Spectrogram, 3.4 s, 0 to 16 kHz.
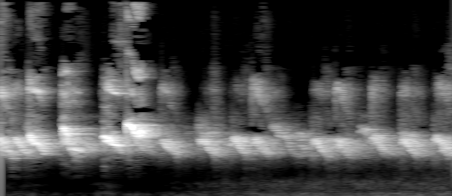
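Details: Lively high twittering from a white-eye in warm, very humid weather, 26 March 2022: quick, sweet chirps tumbling together, strongest at the start and then continuing in a steady pulsing warble.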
